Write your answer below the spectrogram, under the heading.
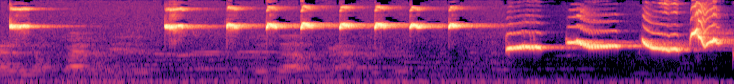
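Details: White-rumped shama in the wild singing: a run of clear high whistled notes repeated about every fifth of a second, then lower slurred whistles rising and falling, with a faint murmur underneath.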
